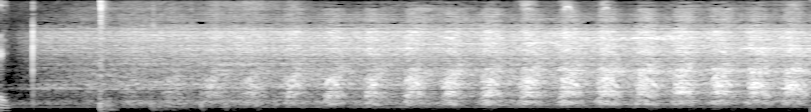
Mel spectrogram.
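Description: Crowd chanting a name on a vinyl record in a steady rhythm, about two to three chants a second, growing louder, heard through the room. A single click about a second in.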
